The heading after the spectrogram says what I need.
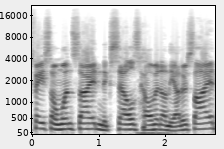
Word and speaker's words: Accel: it's pronounced kamen rider axel but it's clearly excel yeah like the word accelerate yes so it's not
